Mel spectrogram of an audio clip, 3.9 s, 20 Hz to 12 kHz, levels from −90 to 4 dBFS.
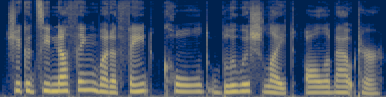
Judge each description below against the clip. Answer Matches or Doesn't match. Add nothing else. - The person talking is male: Doesn't match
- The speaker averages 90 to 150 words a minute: Doesn't match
